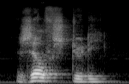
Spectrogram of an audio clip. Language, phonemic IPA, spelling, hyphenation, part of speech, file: Dutch, /ˈzɛlfˌsty.di/, zelfstudie, zelf‧stu‧die, noun, Nl-zelfstudie.ogg
- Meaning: self-study, independent study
